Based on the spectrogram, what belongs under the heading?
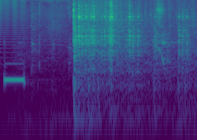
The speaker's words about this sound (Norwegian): Jeg blir fulgt inn i Kongsvinger fengsel av en uniformert betjent med et stort nøkkelknippe klirrende på hofta.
